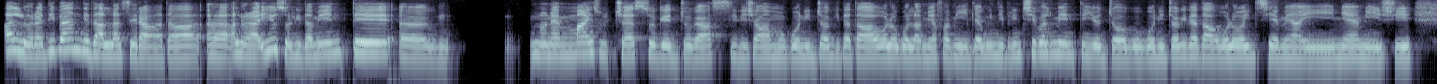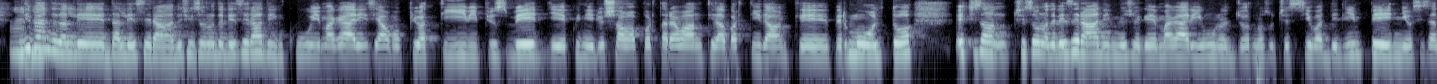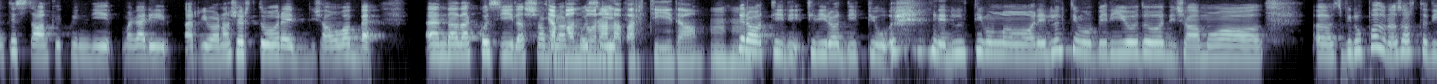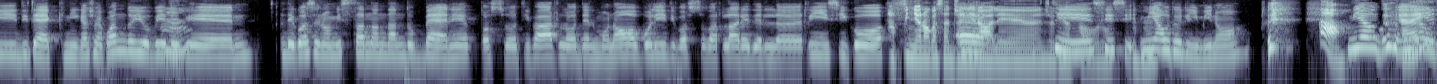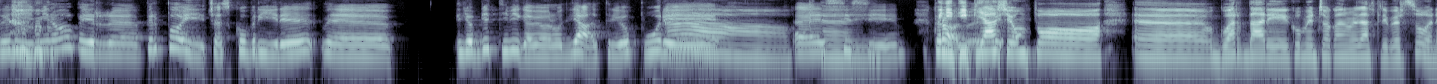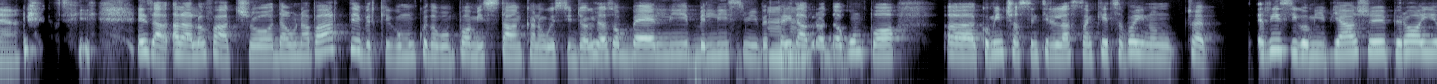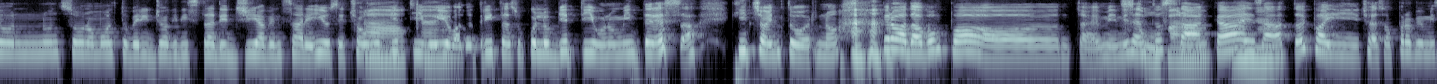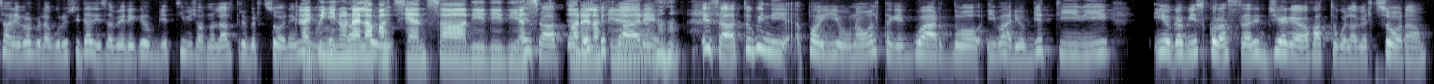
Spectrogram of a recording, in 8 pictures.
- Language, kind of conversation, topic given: Italian, podcast, Qual è un gioco da tavolo che ti entusiasma e perché?
- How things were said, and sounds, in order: chuckle; stressed: "Ah"; chuckle; drawn out: "Ah"; laughing while speaking: "Sì"; tapping; chuckle; "cioè" said as "ceh"; other background noise; chuckle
